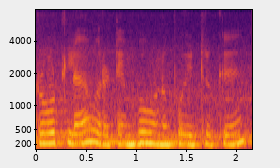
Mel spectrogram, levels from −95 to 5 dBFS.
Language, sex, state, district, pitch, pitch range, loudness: Tamil, female, Tamil Nadu, Chennai, 210 Hz, 200-220 Hz, -12 LUFS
